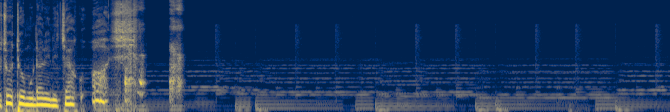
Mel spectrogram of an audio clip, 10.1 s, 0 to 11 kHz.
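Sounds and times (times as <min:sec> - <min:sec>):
quiet music of sustained chords: 0:00.0 - 0:10.0.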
